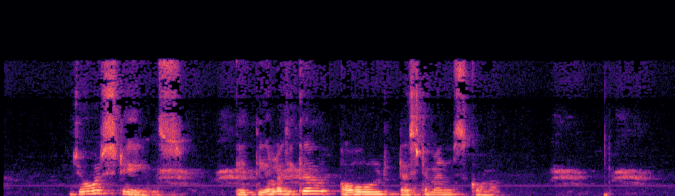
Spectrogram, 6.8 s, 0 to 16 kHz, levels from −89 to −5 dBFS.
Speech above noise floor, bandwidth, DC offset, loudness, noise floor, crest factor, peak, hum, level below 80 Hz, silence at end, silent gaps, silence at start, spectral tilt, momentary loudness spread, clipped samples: 41 dB; 11.5 kHz; under 0.1%; -21 LUFS; -61 dBFS; 18 dB; -4 dBFS; none; -60 dBFS; 0.35 s; none; 0.7 s; -5.5 dB/octave; 23 LU; under 0.1%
